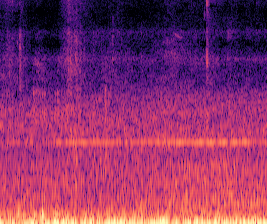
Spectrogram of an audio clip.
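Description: Steady low outdoor rumble, with a faint thin steady tone through the middle.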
